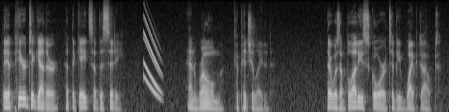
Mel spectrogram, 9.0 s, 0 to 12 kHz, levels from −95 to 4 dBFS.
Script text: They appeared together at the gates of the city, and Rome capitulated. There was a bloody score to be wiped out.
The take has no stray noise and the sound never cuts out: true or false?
false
